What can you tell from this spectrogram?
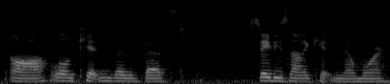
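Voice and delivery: normal talking voice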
